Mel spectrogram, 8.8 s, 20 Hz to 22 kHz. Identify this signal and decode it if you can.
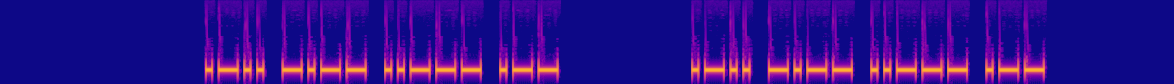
Morse code, heard as a keyed tone, about 25 wpm, 700 Hz. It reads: LY2W LY2W
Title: DXCC-100 Call Signs - 4 Characters - Repeated 2x - 25wpm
